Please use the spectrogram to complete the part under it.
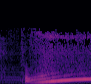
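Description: Car accelerating, a faint start giving way to an engine revving up, its tone climbing steadily in pitch as it drives faster.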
